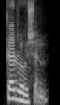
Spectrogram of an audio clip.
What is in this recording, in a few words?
"corrosion", Indian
